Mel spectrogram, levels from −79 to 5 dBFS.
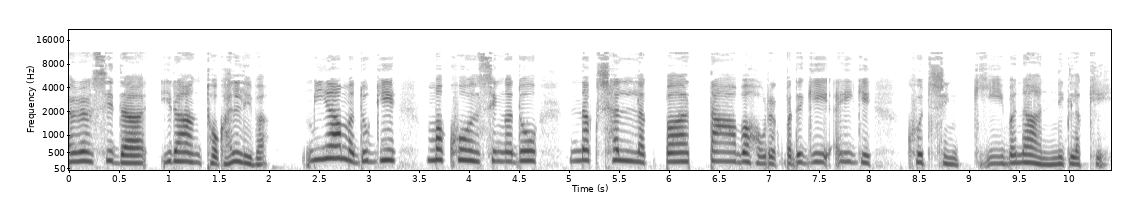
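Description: Throughout the speech, the likely cause is MP2 compression with too few bits to share among its 32 sub-bands, so the encoder switches off the upper bands entirely and quantises the rest coarsely. Nothing remains above 11.3 kHz, which dulls the top end, and the surviving bands flicker in and out, leaving a gurgling, granular roughness on the speech that is plainly audible and fits a low bitrate of around 48 kbps.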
